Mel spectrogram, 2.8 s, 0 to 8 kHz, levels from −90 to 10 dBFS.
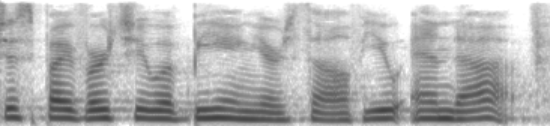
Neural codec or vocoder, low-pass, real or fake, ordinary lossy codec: none; 7.2 kHz; real; MP3, 48 kbps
